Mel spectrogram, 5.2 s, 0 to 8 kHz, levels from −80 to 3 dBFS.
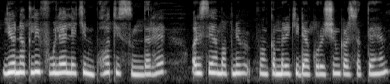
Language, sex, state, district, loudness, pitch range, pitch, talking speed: Hindi, female, Himachal Pradesh, Shimla, -15 LUFS, 255-295 Hz, 275 Hz, 220 wpm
